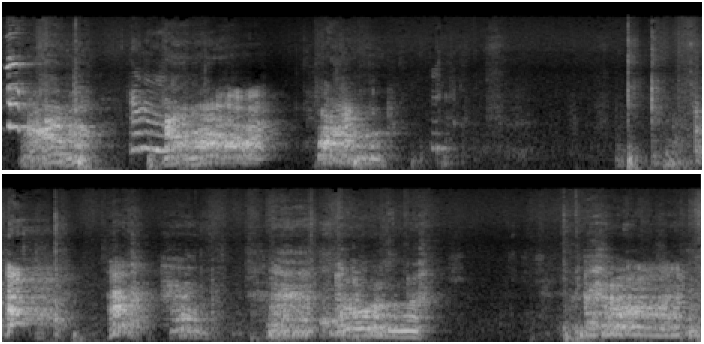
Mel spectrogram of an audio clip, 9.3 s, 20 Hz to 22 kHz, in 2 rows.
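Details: Two Akita Inu dogs, one 14 months old and one a 2-month-old puppy, playing together in 2023: bursts of rough growling and gruff barks, each lasting about a second, with short quiet gaps between them. No music.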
